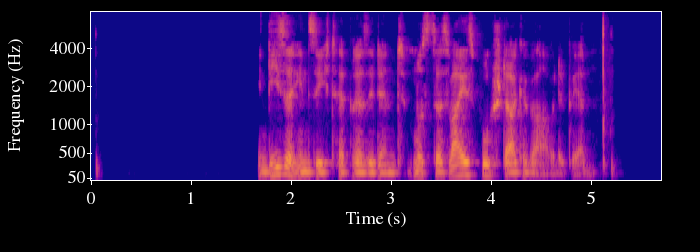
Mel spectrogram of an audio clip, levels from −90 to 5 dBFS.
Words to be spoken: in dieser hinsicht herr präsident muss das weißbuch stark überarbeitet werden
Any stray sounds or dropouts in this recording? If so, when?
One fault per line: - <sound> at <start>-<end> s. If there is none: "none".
none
